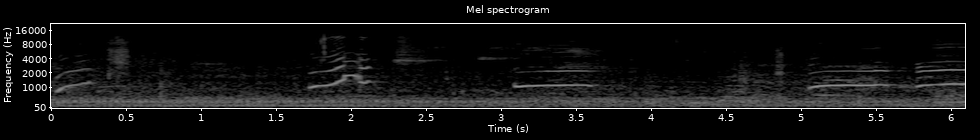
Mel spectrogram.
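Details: Baby monkey Suca cries out loudly in pain while Susan grabs him; flat, high, reedy cries of about half a second sound again and again, one rising and bending upward, against a low background hum.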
